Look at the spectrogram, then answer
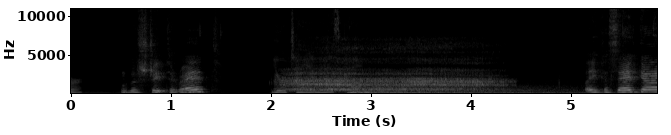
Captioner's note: ghost noise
